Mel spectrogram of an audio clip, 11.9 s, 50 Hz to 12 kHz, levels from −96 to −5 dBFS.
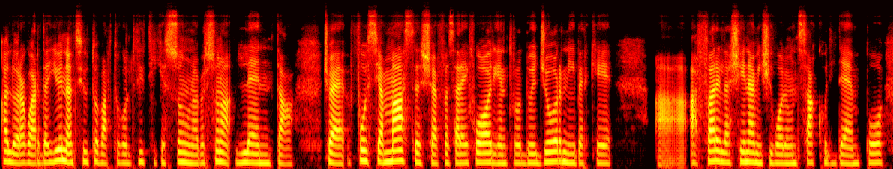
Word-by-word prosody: Allora 185 -4 +2
guarda, 180 0 0
io 205 +5 +3
innanzitutto 200 -1 +1
parto 180 +1 -5
col 175 -1 -5
dirti 190 +2 -10
che 180 - -8
sono 195 +1 -1
una 170 -1 -2
persona 180 +2 -1
lenta. 175 -3 -2 0.4
Cioè 170 -4 +3
fossi 210 +1 0
a - - +6
MasterChef 190 -3 +4
sarei 180 +1 -1
fuori 185 -1 +3
entro 170 +1 -4
2 180 +1 -4
giorni 195 +1 +1
perché 175 -1 -6 0.6
a - - -4
a - - +1
fare 210 0 +4
la 190 -1 0
cena 195 +1 +3
mi 180 -1 -1
ci 185 - -1
vuole 175 -1 -2
un 170 0 -3
sacco 185 +2 -2
di 170 - -13
tempo, 175 +2 -3
180 Hz, 170 wpm, -25 LUFS, 175-195 Hz, 0.6 s, a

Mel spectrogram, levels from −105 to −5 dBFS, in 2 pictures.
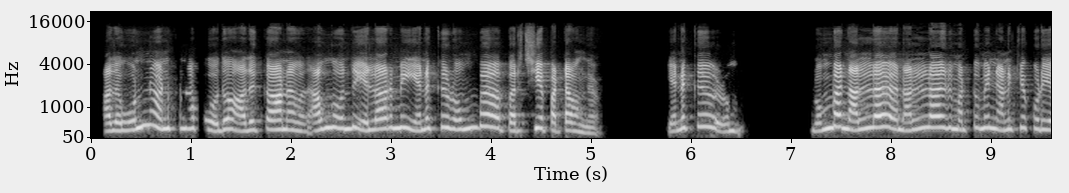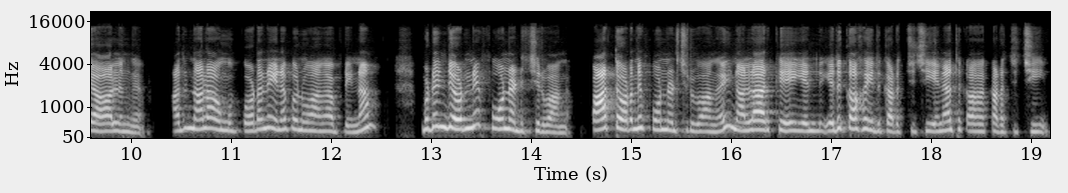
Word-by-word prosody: அதுல 255 +1 +1
1 375 +8 0
அனுப்புனா 320 0 -2
போதும். 275 +3 -1
அதுக்கான 290 +3 +3 0.3
அவுங்க 340 +7 +2
வந்து 325 +2 +1
எல்லோருமே 330 +5 +3
எனக்கு 320 +4 -1
ரொம்ப 335 +5 -1 0.3
பரிச்சயப்பட்டவங்க. 250 - +1 0.8
எனக்கு 345 +7 -2 1.2
ரொம்ப 320 +9 +2 0.2
நல்ல 310 +6 +4 0.3
நல்லது 350 +6 +3
மட்டுமே 325 +4 -3
நினைக்கக்கூடிய 300 +1 -2 0.2
ஆளுங்க. 235 -4 -4 0.4
அதனால 310 +2 -1
அவுங்க 255 -4 -7
உடனே 310 +6 -1
என்ன 295 - -1
பண்ணுவாங்க 255 -5 -4
அப்படின்னா, 220 +5 -3 0.6
முடிஞ்ச 370 +3 +1
உடனே 335 +6 0
ஃபோன் 320 -2 -1
அடிச்சுருவாங்க. 225 -6 -7 0.3
பாத்த 310 +5 +7
உடனே 305 +4 0
ஃபோன் 290 -2 -3
அடிச்சிடுவாங்க, 240 -3 -7 0.2
"நல்லாயிருக்கே 280 +1 +3 0.2
எந் 250 0 -5 0.2
எதுக்காக 320 +1 -1
இது 240 - -9
கிடைச்சுச்சு? 225 0 -7
என்னத்துக்காக 250 -3 -2
கிடச்சிச்சு?" 215 0 -7
285 Hz, 120 wpm, -23 LUFS, 250-325 Hz, 1.2 s, பாத்த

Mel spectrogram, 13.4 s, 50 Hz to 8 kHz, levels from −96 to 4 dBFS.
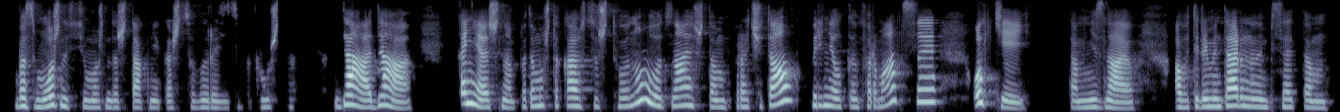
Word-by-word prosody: возможностью 215 -1 -1
можно 180 0 -6
даже 180 0 -6
так, 175 0 -4
мне 180 -1 -6
кажется, 175 +1 -10
выразиться. 175 -1 -9
Потому 185 +2 -13
что 195 0 -7 0.4
Да, 200 -4 +8
да, 180 -7 +3 0.4
конечно, 190 -10 +2
потому 215 +5 -5
что 225 -1 -10
кажется, 220 -1 -1
что, 210 +2 -7
ну 345 - +3
вот 235 -7 0
знаешь 235 +1 0
там 185 -4 -5
прочитал, 210 - +3
принял 235 -3 -2
к 205 - -17
информации, 325 - -1 0.4
окей, 210 - +1 0.4
там 180 0 -4
не 190 - -1
знаю. 165 -4 +1 0.4
А, 190 - +2
вот 185 +2 -10
элементарно 205 +1 +3
написать 195 +1 -7
там: 175 -2 -5
200 Hz, 150 wpm, -25 LUFS, 180-230 Hz, 0.4 s, Да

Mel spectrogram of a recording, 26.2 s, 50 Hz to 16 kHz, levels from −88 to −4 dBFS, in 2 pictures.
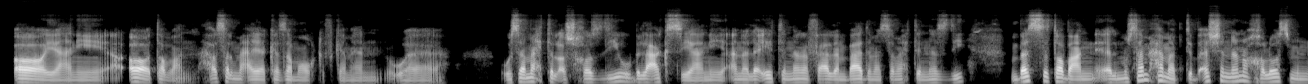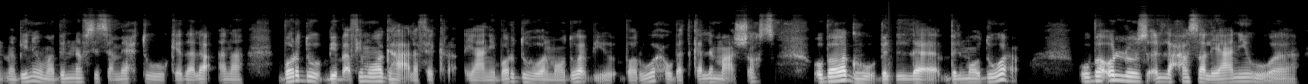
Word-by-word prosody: آه، 110 -4 +9
يعني 95 0 -2 0.2
آه - - +9
طبعًا، - - -3 0.2
حصل 115 - -3
معايا 105 -2 0
كذا 100 +1 -3
موقِف 90 -1 -7
كمان 90 +1 -10
و 90 0 -7 0.7
وسامحت - - 0
الأشخاص 115 -2 +1
دي 120 +5 -4
وبالعكس 115 -8 +2
يعني 95 +1 -3
أنا 105 0 -3
لقيت 115 +4 -2
إن 110 0 -4
أنا 115 0 -1
فعلًا 105 -2 0
بعد 110 0 +4
ما 100 - -5
سامحت 105 +1 -6
الناس 100 0 -6
دي 115 +7 -9 0.4
بس 140 - +5
طبعًا 105 -8 +4
المسامحة 145 +11 0
ما - - +1
بتبقاش 160 +2 0
إن 140 -2 -3
أنا 155 +2 0
خلاص 135 0 -1
من 105 -3 -8
ما 105 - -7
بيني 130 +9 -4
وما 115 -7 -3
بين 120 +4 -6
نَفْسي 125 -1 -4
سامحت 110 +1 -6
وكده 105 -1 -5
لأ، - - -1
أنا 100 -1 -5 0.4
برضه 150 +1 +2
بيبقى 115 -1 0
في 150 - -5
مواجهة 145 -8 +1
على - - 0
فكرة، - - -10
يعني 95 0 -3
برضه 120 +6 -3
هو 105 -1 -1
الموضوع 95 -2 -1
بي - - -9
باروح 110 +11 -4
وباتكلّم 110 +2 -4
مع 100 -3 0
الشخص - - -2 0.4
وباواجهه 140 -5 +5
بال 110 0 +1
بالموضوع 115 - -1 0.6
وباقول 160 +5 +4
له 150 -2 +3
س 135 - +1
اللي 130 -1 0
حصل 125 -6 +1
يعني 120 +5 +1
و - - -4
110 Hz, 155 wpm, -26 LUFS, 100-130 Hz, 0.7 s, آه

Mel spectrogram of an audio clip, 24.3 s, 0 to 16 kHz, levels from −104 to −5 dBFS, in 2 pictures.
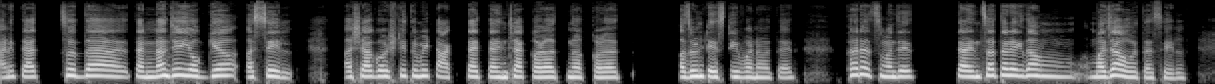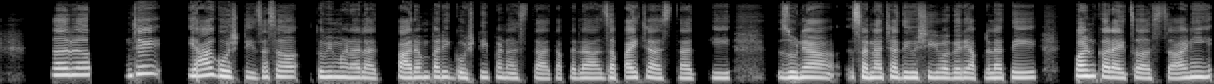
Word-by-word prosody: आणि 210 +3 -2
त्यात 225 -1 +1 0.3
सुद्धा 260 -1 +3 0.4
त्यांना 230 +2 +4
जे 275 +1 +4
योग्य 255 +1 +3 0.2
असेल, 215 -2 +1 0.5
अशा 235 +3 +1
गोष्टी 240 +2 +1
तुम्ही 250 0 +3
टाकतायेत 225 0 -2
त्यांच्या 215 +1 +2
कळत 210 0 +3
नकळत 205 0 0 0.6
अजून 240 +3 +6
टेस्टी 220 0 +2
बनवतायत. 200 -1 -3 0.6
खरंच 285 -2 +1
म्हणजे 230 -1 +3 0.5
त्यांचा 230 +2 +4
तर 280 -1 +5
एकदम 245 -4 +2 0.3
मजा 235 +6 +5
होत 210 -6 0
असेल. 190 -1 -6 0.8
तर 290 0 +3
अ, - - +2 0.4
म्हणजे 335 +6 0 0.3
ह्या 260 +2 +4
गोष्टी 225 -4 +1
जसं 220 +1 -2 0.2
तुम्ही 220 0 +3
म्हणालात, 200 -4 -1 0.2
पारंपरिक 210 +1 0
गोष्टी 200 +1 -3
पण 205 -2 -3
असतात, 180 -1 -7
आपल्याला 185 +1 -5
जपायच्या 200 +2 -1
असतात, 180 0 -5
की 185 +2 -7 0.6
जुन्या 205 -2 +3 0.3
सणाच्या 200 +1 +2
दिवशी 195 0 +1
वगैरे 190 0 -1
आपल्याला 185 +1 -2
ते 200 0 0 0.4
पण 250 0 +7
करायचं 195 -3 +1
असतं 180 +1 -9
आणि 195 +5 +2
215 Hz, 125 wpm, -24 LUFS, 195-240 Hz, 0.8 s, पण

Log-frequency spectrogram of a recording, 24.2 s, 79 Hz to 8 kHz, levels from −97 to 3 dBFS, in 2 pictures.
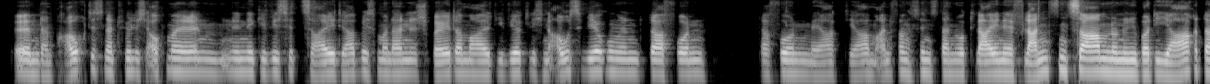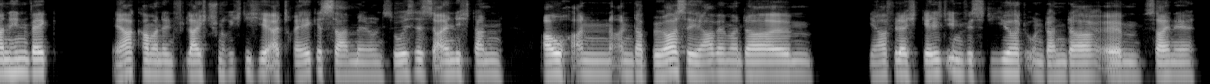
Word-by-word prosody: ähm, 140 -1 +3
dann 135 -2 -7
braucht 155 +6 0
es 180 0 -11
natürlich 155 -1 -5
auch - - -3
mal, 165 -1 +1
ähm, 155 -1 -2
'ne 155 -1 -4
'ne 155 0 -2
gewisse 155 0 -8
Zeit, 140 +1 0
ja, 140 +1 -2
bis 150 0 -7
man 145 -1 -4
dann 145 +1 -2
später 140 +1 0
mal 140 -1 -1
die 140 -1 -15
wirklichen 145 -1 -2
Auswirkungen 155 0 -1
davon 145 0 0 0.5
davon 140 0 -1
merkt, 135 +1 -8
ja. 135 +1 -5
Am 140 -1 -6
Anfang 145 +2 -6
sind's 145 0 -6
dann 145 -1 -2
nur 140 0 -3
kleine 140 0 +4
Pflanzensamen 160 +3 +6
und 150 0 +5
über 145 0 +4
die 145 -1 -3
Jahre 140 +5 +4
dann 150 -1 +4
hinweg, 150 0 +3 0.6
ja, 150 - 0
kann 145 -1 -2
man 135 - -1
denn 135 -1 -5
vielleicht 135 0 -2
schon 140 - -13
richtige 145 +1 -4
Erträge 140 +4 -3
sammeln. 130 -2 -4
Und 130 -1 -12
so 135 +1 -2
ist 140 +2 -3
es 150 -1 -4
eigentlich 145 0 -2
dann 140 -1 -5 0.4
auch 140 +1 +6
an 140 0 -6
an 140 0 -9
der 135 -1 -2
Börse, 140 +2 +3
ja, 135 +1 0
wenn 140 0 -3
man 140 0 -5
da, 135 0 +3
ähm, 135 -1 -9 0.5
ja, 130 +1 -6
vielleicht 140 0 -1
Geld 145 +1 +1
investiert 145 -1 -3
und 135 -2 -12
dann 130 +1 -3
da, 130 0 0
ähm, 130 -1 -2
seine 130 0 -2
140 Hz, 180 wpm, -23 LUFS, 135-150 Hz, 0.6 s, Pflanzensamen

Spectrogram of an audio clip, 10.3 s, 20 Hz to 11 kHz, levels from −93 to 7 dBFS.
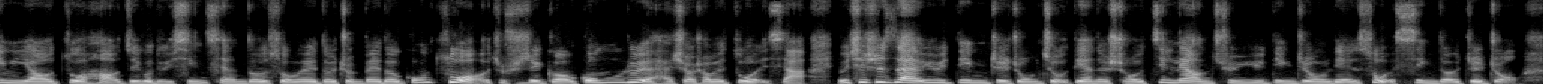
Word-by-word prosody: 要 200 -2 +1
做 225 +2 +1
好 180 -3 -2
这 215 +3 -2
个 215 - +2
旅 205 - -5
行 205 +3 -4
前 195 -4 -5
的 210 +1 -1
所 195 - -2
谓 205 +1 -1
的 200 0 -2
准 205 -1 -4
备 205 +1 -1
的 205 -1 0
工 270 +8 -4
作， 305 +2 +5
就 230 - -10
是 200 -2 -10
这 235 0 +3
个 200 -1 +1
攻 255 +5 +2
略 295 -6 +5
还 195 -1 -7
是 210 - -4
要 - - -1
稍 205 - -2
微 205 +1 0
做 205 -1 +1
一 - - -11
下。 - - -3 0.2
尤 240 +2 +1
其 315 - +2
是 335 0 +3
在 275 -5 +6
预 255 0 +1
订 230 -2 -2
这 235 +2 0
种 195 -2 -4
酒 - - -2
店 215 -1 +2
的 205 - -3
时 205 - -4
候， 195 - 0
尽 265 +5 -3
量 230 -4 +1
去 225 +2 -5
预 215 -1 -3
订 210 0 -3
这 225 - 0
种 195 -2 -1
连 190 +2 -1
锁 - - 0
性 230 -5 -4
的 195 -1 -1
这 200 +2 +1
种， 205 +2 -7
210 Hz, 330 characters per minute, -23 LUFS, 200-235 Hz, 0.2 s, 在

